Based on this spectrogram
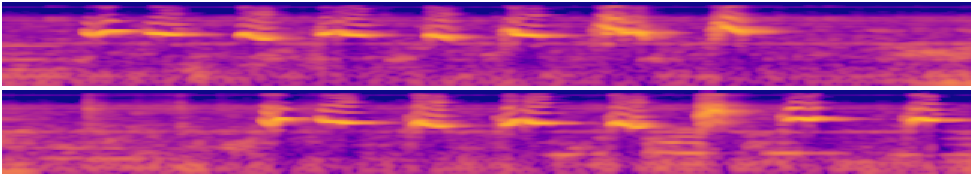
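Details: Greater green leafbird singing the ngeriwik trill to make other leafbirds sing: rapid series of bright notes dropping in pitch, about three a second, broken by a short pause, then another quick run.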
